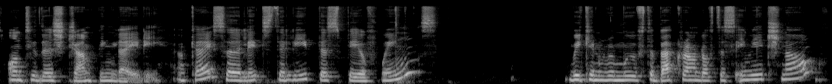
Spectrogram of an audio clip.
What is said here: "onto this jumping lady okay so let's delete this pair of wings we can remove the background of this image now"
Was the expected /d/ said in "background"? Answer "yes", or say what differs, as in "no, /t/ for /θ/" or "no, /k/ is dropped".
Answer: yes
